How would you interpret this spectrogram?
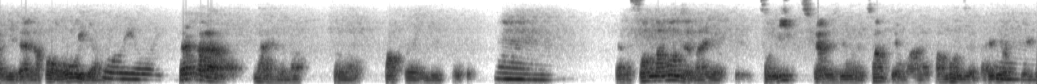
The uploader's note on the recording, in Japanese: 音声が悪くてすみません。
